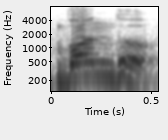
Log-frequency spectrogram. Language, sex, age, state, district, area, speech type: Bengali, female, 18-30, West Bengal, Paschim Bardhaman, rural, read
